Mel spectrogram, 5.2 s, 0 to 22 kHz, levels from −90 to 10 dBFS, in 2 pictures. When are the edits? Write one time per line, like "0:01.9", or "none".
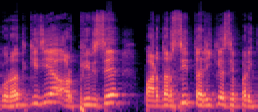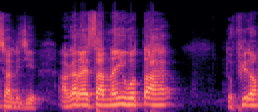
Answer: none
